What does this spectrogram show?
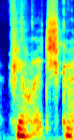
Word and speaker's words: Wieliczka: I believe it's pronounced Wieliczka salt mine.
